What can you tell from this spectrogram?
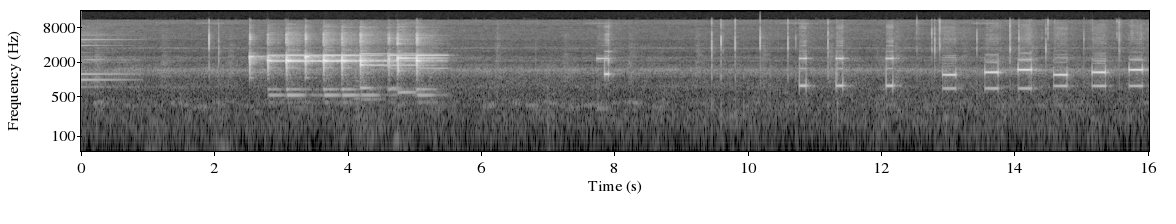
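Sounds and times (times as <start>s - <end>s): phone ringtone melody: 2.6s - 5.6s.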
